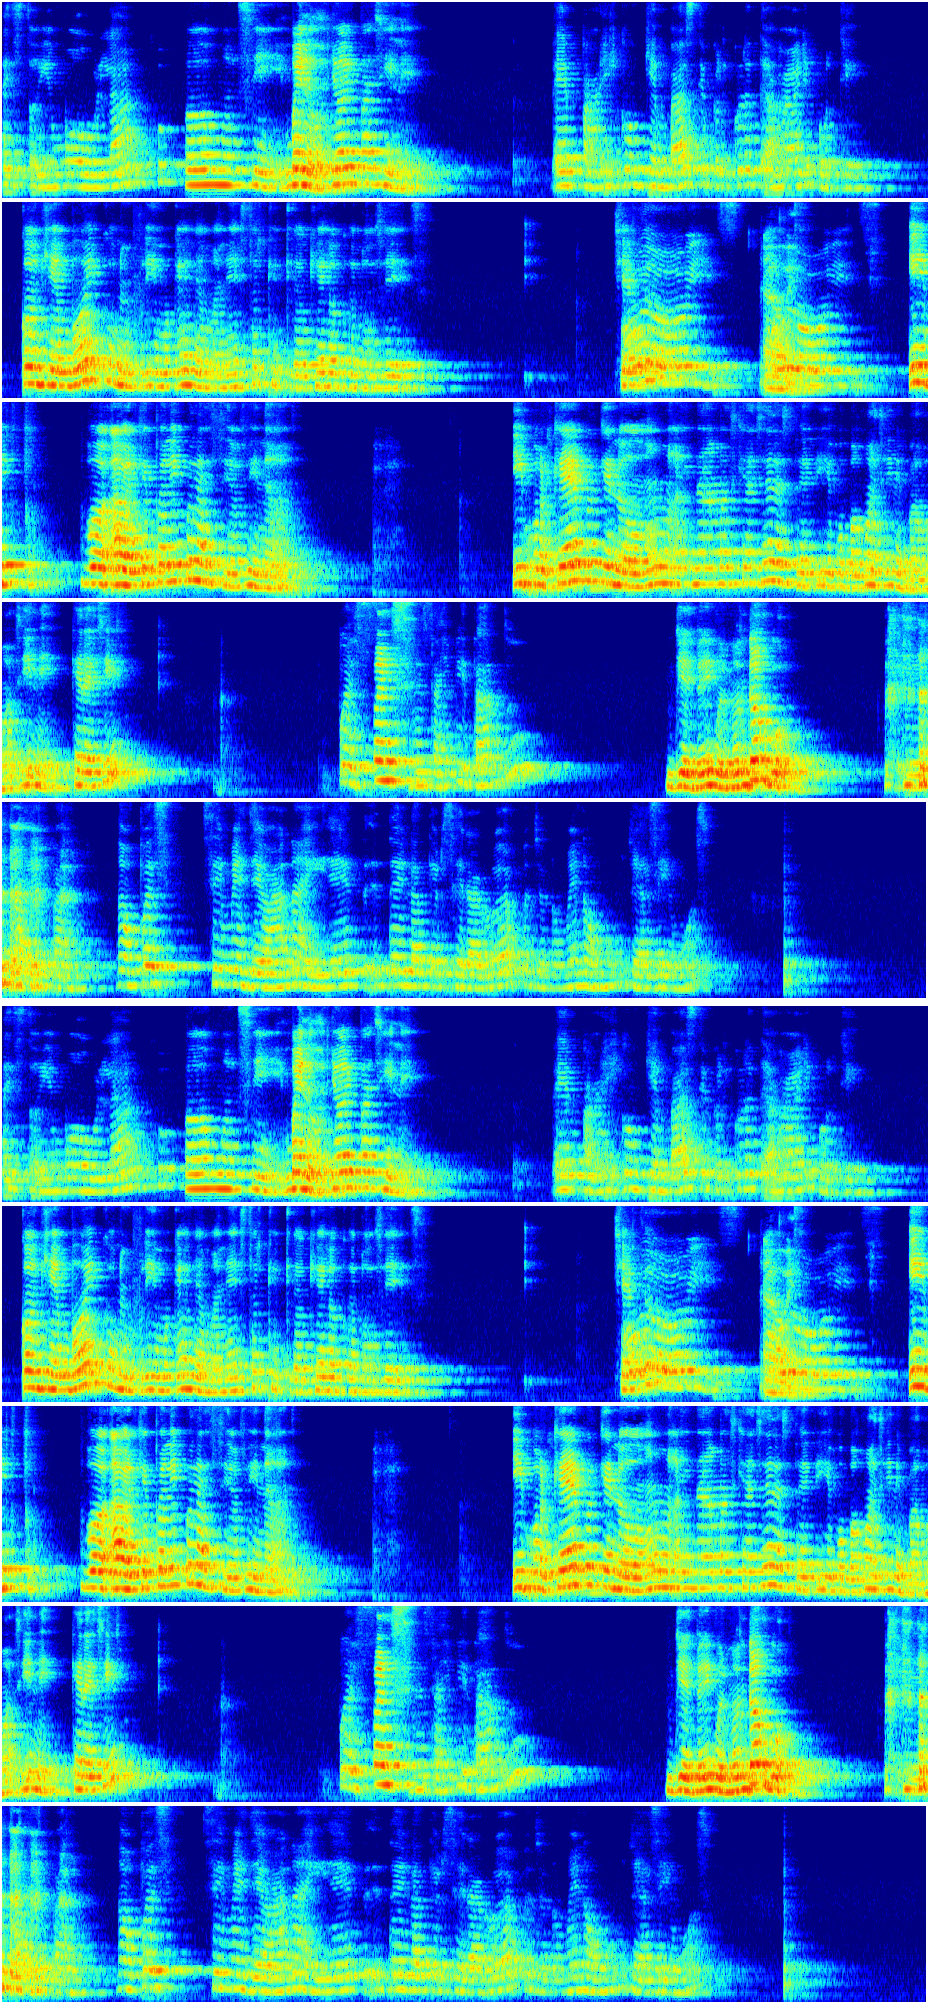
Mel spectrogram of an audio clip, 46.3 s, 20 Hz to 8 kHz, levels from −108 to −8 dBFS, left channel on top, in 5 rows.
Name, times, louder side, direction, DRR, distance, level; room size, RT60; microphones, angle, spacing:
voice 1, 0.0-1.7 5.5-8.6 15.4-16.5 16.9-17.9 23.7-24.5 31.2-31.4 31.8-33.1 36.7-37.7 38.2-38.7 39.1-44.0, left 1 dB, 65° left, -1 dB, 1.7 m, -41 dB
voice 2, 1.8-4.2 9.5-13.3 15.4-15.8 16.8-17.2 18.3-18.8 19.3-21.4 23.6-29.0 31.5-31.7 34.4-35.7 36.6-37.4, equal, 20° right, 2 dB, 0.8 m, -30 dB
9.8 x 3.5 x 3.3 m, 0.92 s
head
